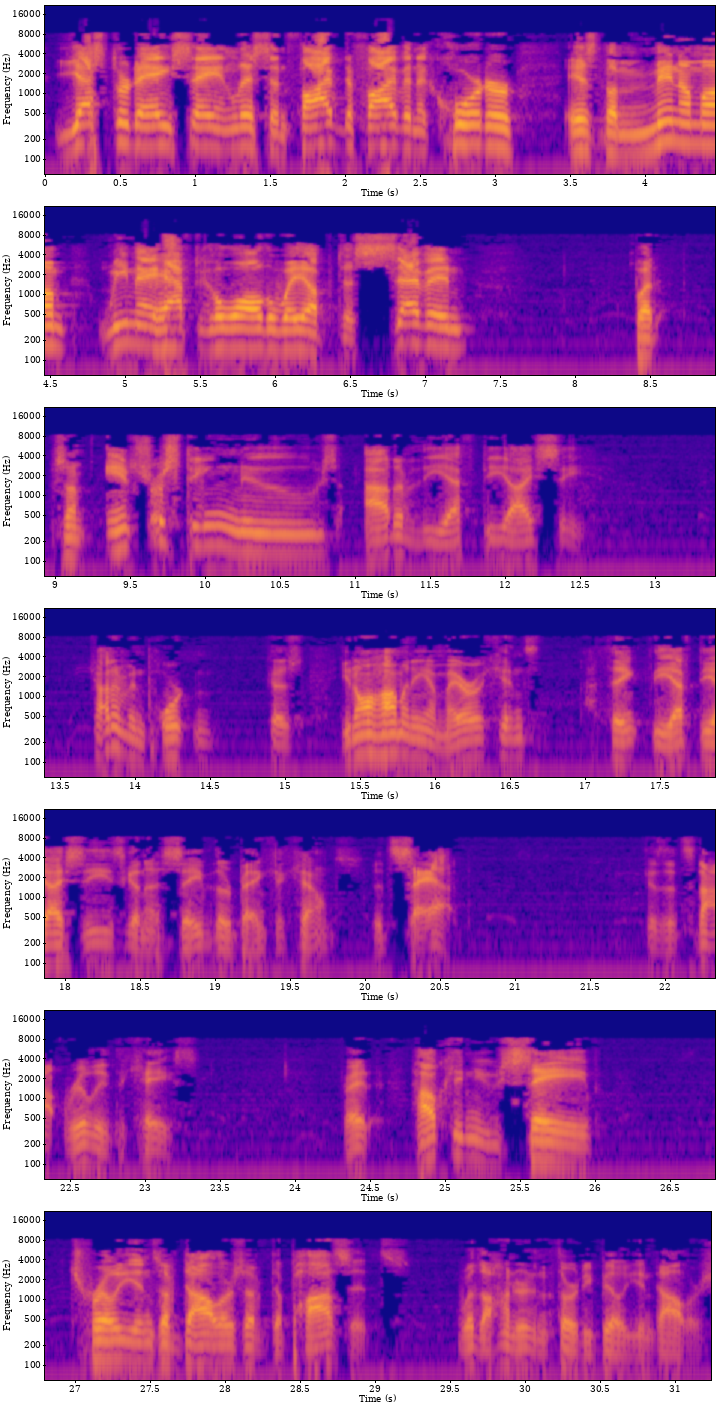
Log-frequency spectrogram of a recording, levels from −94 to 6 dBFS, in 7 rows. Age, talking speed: 50-69, 145 wpm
